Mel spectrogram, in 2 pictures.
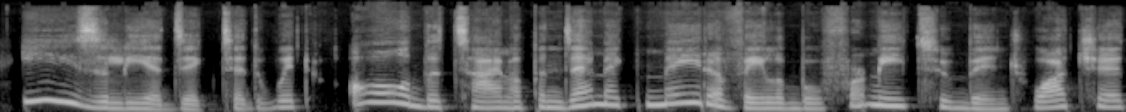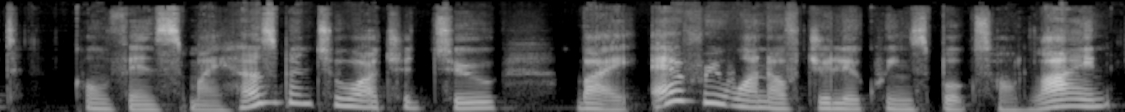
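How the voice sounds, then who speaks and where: Low-voiced woman hosting a podcast. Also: darkish tone, no room sound, clean studio sound. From Brazil. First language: Brazilian Portuguese. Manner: playful, self-deprecating storytelling. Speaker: podcast host. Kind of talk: reflective personal monologue.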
